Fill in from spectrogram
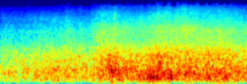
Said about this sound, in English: I think it's just these big waves, because I swear these waves were like this big before.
